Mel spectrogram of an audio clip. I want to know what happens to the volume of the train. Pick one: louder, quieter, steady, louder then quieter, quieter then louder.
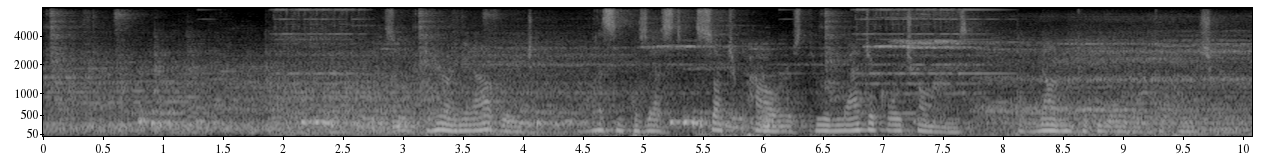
quieter then louder.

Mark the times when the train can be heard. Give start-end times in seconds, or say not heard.
0.0-10.0.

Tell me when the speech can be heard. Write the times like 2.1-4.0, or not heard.
2.7-10.0.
